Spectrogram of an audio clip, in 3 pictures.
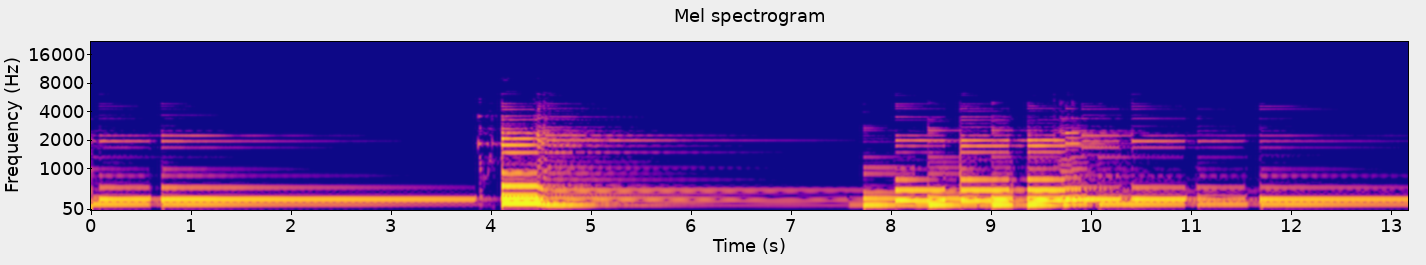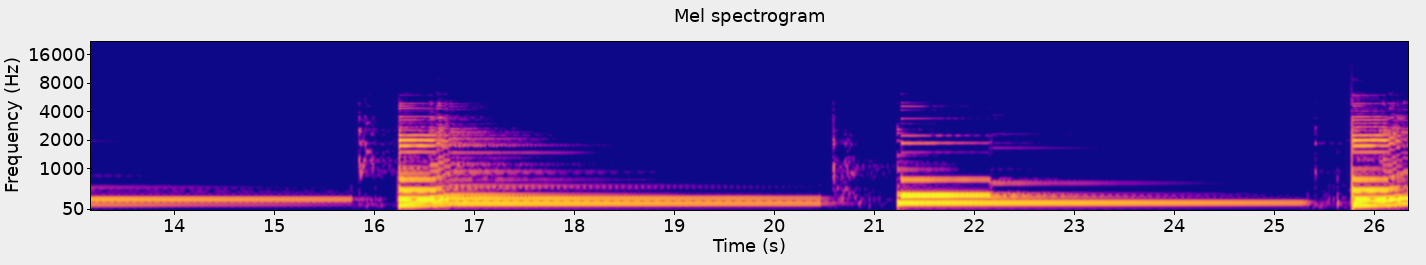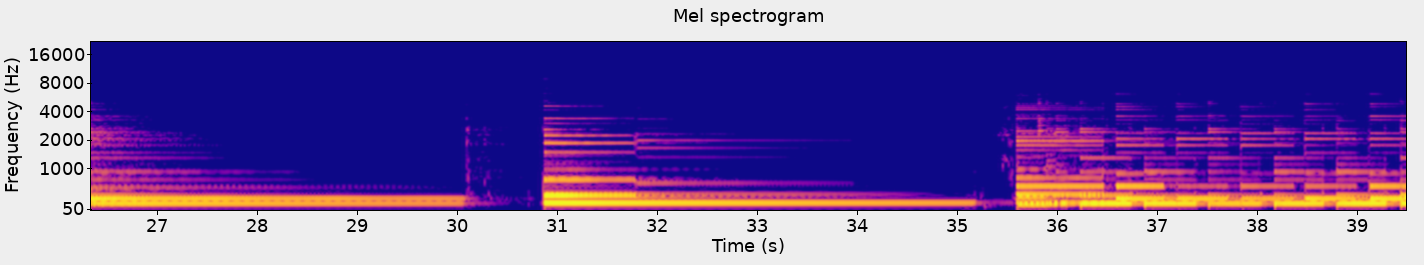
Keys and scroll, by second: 2.7 ctrl+b, 4.8 Escape, 8.2 ctrl+b, 12.9 ctrl+b, 17.1 Tab, 17.7 alt+z, 18.8 1, 20.4 ctrl+z, 20.9 ctrl+z, 22.0 Tab, 22.6 1, 23.0 alt+z, 23.3 `, 27.4 Tab, 28.0 alt+z, 31.2 KP_0, 34.5 shift+d, 35.5 ctrl+z, 38.6 Tab.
